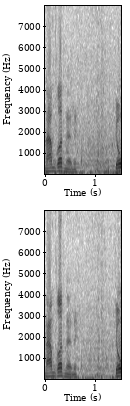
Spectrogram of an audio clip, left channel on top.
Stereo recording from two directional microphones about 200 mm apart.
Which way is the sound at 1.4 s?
35° right (ahead or behind).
